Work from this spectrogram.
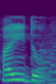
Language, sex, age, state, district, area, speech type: Kannada, female, 30-45, Karnataka, Tumkur, rural, read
